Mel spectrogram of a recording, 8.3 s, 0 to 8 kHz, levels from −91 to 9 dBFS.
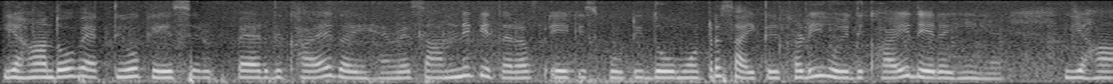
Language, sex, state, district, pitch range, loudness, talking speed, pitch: Hindi, female, Chhattisgarh, Balrampur, 225-245 Hz, -14 LUFS, 180 wpm, 235 Hz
